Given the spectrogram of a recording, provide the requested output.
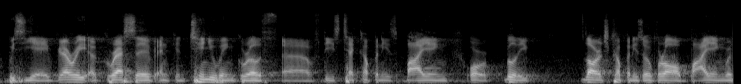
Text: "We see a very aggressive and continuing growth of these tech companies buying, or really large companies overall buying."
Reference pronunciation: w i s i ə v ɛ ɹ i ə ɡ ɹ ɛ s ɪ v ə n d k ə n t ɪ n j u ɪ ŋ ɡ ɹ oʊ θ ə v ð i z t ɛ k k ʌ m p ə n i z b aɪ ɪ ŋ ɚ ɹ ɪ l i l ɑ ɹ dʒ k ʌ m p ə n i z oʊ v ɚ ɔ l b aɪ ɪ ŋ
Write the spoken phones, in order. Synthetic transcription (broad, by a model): w i s i ə v ɛ ɹ i ə ɡ ɹ ɛ s ɪ v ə n k ə n t ɪ n j u ɪ ŋ ɡ ɹ oʊ θ ə v ð i z t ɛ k k ʌ m p ə n i z b aɪ ɪ ŋ ɚ ɹ ɪ l i l ɑ ɹ dʒ k ʌ m p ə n i z oʊ v ɚ ɔ l b aɪ ɪ ŋ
